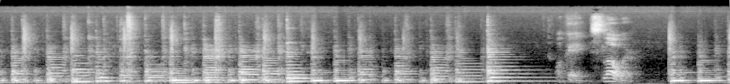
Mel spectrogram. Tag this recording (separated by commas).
Music, Bowed string instrument, Musical instrument, Cello, Speech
